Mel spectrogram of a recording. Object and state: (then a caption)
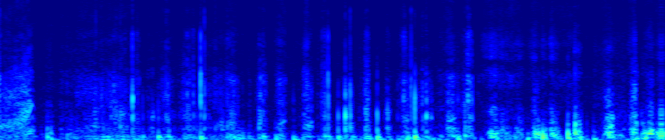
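Fabric baseball cap scratched. Fingertips scratch the stitched fabric crown of a black Adidas baseball cap resting on carpet. The result is a rapid series of rough, dry scratching and crunching bursts that are dull and low-heavy, with no ring after each stroke.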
